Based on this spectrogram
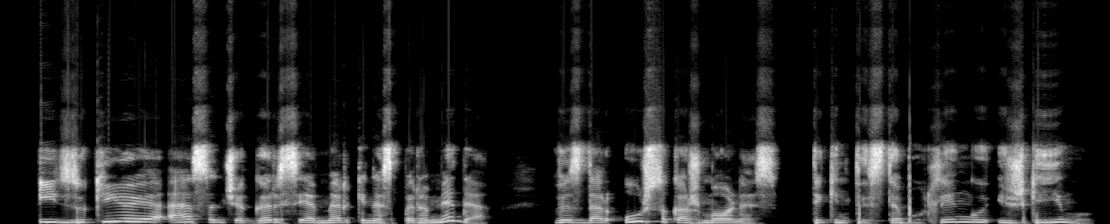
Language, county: Lithuanian, Kaunas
